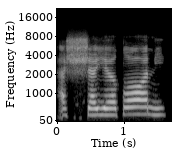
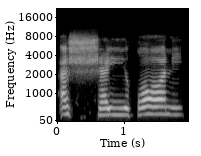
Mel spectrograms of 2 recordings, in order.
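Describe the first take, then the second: First: The 'y' bounces with an added vowel after it. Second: The 'y' is held still with no extra vowel. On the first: The speaker calls it wrong. "Bukan asyayatoni" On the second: The speaker calls it right. "La asyaitoni"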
